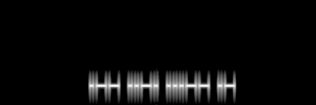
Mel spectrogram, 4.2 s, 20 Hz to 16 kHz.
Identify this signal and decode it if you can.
Morse code, heard as a keyed tone, about 28 wpm, 700 Hz. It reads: WF3A
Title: USA Call Signs - 4 Characters - 4x Character Spacing - 28wpm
